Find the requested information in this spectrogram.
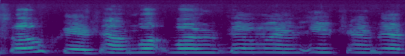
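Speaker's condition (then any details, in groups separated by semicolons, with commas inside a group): Traumatic brain injury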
